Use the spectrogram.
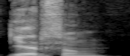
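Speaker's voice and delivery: "Gerson" starting with a Y sound, like "Yerson"; pronounced with a Y sound. Shown as a demonstration. Host checking how the guest says his own name, "Gerson" as "Yerson". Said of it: "veo que lo pronuncias".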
